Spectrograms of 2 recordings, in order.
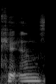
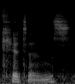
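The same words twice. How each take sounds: First: The middle T is a glottal stop. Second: The middle T is a full T sound. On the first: "You just use the glottal stop" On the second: "and then you use the regular T"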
